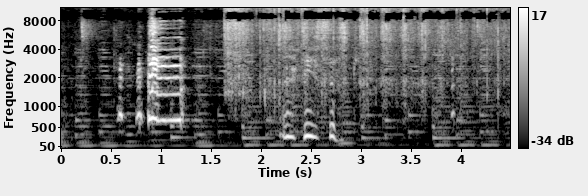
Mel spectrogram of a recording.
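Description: Chickens clucking as a mixed flock of hens and roosters crowds around feed. There is a sharper, higher call about a second in and a few short clucks a little past the middle.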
